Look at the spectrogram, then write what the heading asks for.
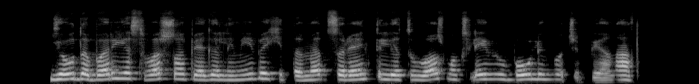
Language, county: Lithuanian, Vilnius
